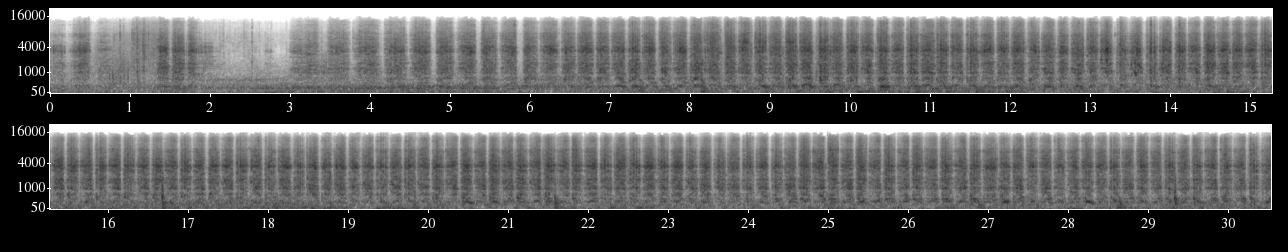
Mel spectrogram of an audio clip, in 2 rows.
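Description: Wooden-framed bucksaw with a 21-inch Bahco dry-wood blade cutting through a thick branch of a fallen tree in fast, steady back-and-forth strokes, with a brief pause about two seconds in.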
